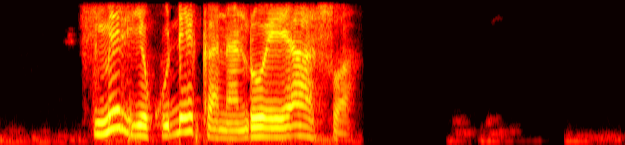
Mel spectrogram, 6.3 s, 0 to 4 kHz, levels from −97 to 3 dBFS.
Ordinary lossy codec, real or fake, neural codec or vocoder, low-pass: AAC, 32 kbps; fake; vocoder, 44.1 kHz, 128 mel bands, Pupu-Vocoder; 3.6 kHz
